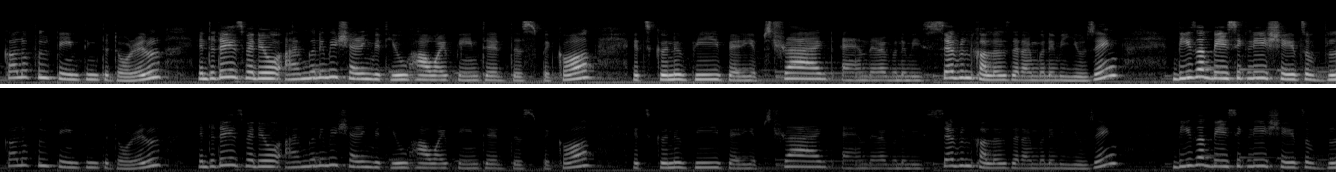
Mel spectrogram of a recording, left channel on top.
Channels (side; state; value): right; quieter; 14.7 dB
